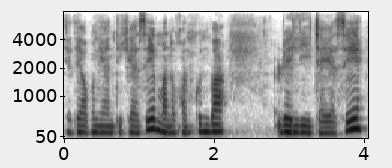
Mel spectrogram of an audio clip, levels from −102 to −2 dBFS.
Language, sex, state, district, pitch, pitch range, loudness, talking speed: Nagamese, female, Nagaland, Dimapur, 155 Hz, 145-165 Hz, -19 LUFS, 135 wpm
